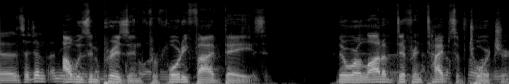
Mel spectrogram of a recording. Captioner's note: through translator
